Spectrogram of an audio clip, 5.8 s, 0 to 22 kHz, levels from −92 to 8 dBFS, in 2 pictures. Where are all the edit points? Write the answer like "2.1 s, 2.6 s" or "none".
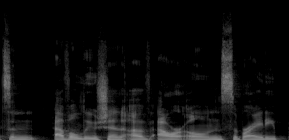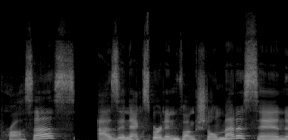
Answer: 3.6 s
